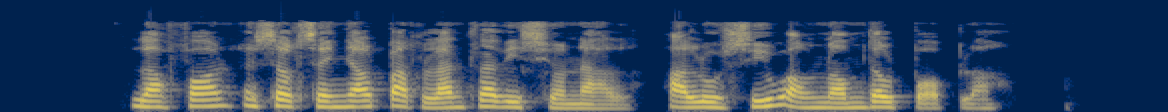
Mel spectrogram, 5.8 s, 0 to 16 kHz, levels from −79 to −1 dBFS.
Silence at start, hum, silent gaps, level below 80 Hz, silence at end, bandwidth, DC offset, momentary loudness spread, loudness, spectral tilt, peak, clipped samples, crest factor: 0.65 s; none; 3.24-3.30 s; -56 dBFS; 0.85 s; 8.2 kHz; under 0.1%; 8 LU; -15 LUFS; -5 dB/octave; 0 dBFS; under 0.1%; 16 dB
